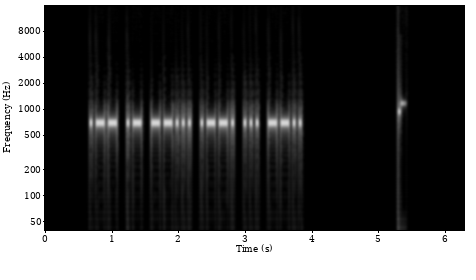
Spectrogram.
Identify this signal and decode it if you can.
Morse code, heard as a keyed tone, about 26 wpm, 700 Hz. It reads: WA7PSZ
